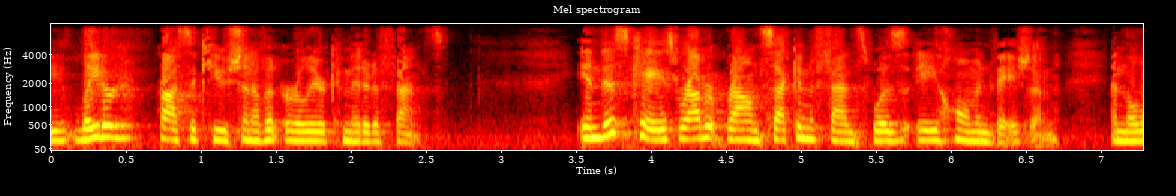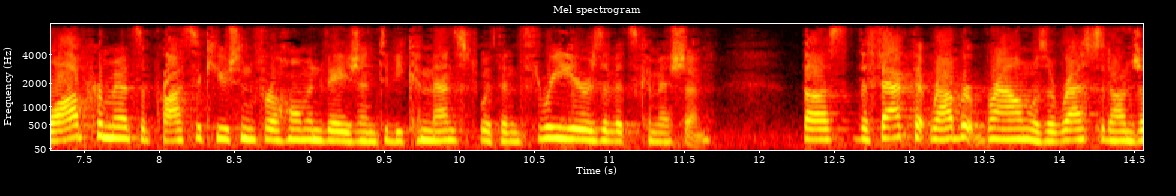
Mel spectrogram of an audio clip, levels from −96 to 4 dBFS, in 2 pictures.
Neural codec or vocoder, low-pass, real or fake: none; 7.2 kHz; real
